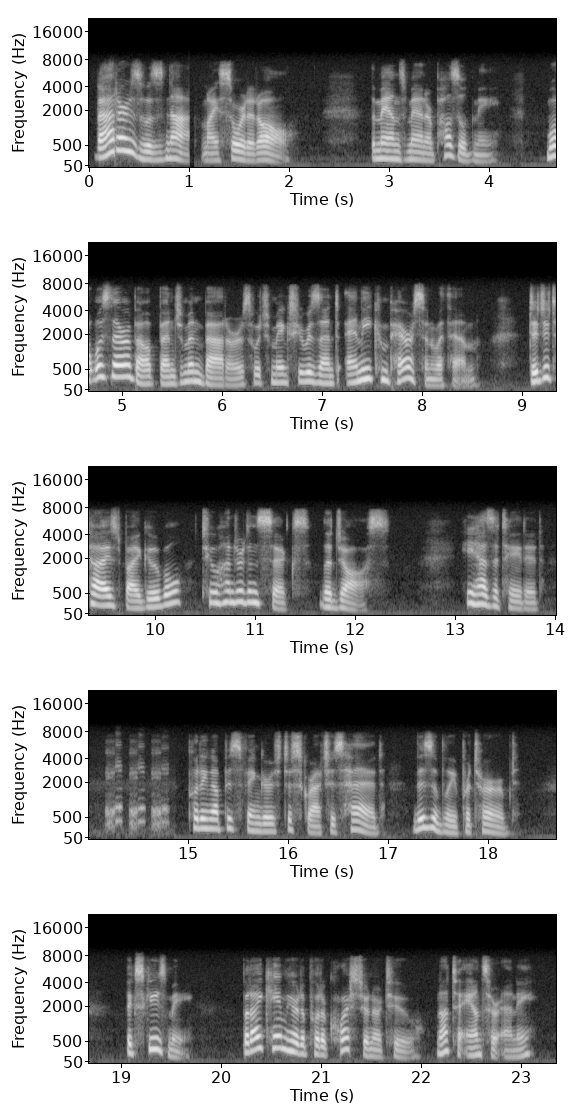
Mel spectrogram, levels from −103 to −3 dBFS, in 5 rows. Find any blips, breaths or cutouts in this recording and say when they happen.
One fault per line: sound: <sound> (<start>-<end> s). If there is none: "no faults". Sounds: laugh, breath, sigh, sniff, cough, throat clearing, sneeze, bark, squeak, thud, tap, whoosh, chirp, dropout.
sound: dropout (1.0-1.1 s)
sound: laugh (14.2-14.8 s)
